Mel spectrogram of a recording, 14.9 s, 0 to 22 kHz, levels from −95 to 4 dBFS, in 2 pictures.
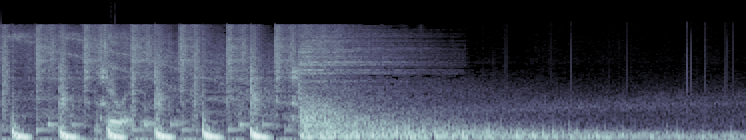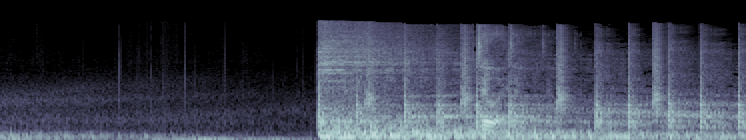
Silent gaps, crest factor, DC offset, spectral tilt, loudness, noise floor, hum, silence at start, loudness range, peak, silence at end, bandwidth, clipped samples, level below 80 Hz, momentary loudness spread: none; 18 dB; under 0.1%; -5.5 dB/octave; -19 LUFS; -44 dBFS; none; 0 s; 19 LU; 0 dBFS; 0 s; 12.5 kHz; under 0.1%; -22 dBFS; 18 LU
